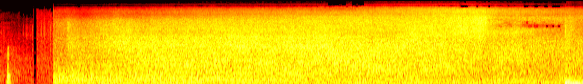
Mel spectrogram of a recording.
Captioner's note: laughs; splash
